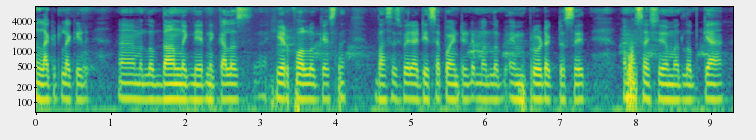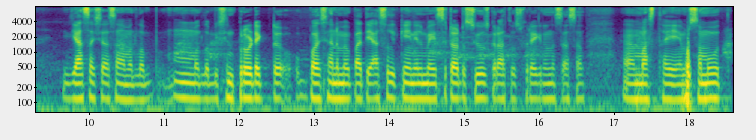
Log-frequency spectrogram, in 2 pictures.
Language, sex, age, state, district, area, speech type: Kashmiri, male, 18-30, Jammu and Kashmir, Baramulla, urban, spontaneous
